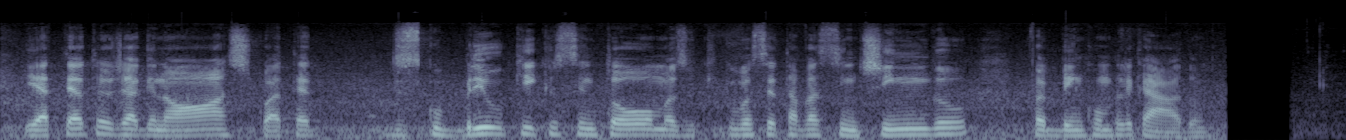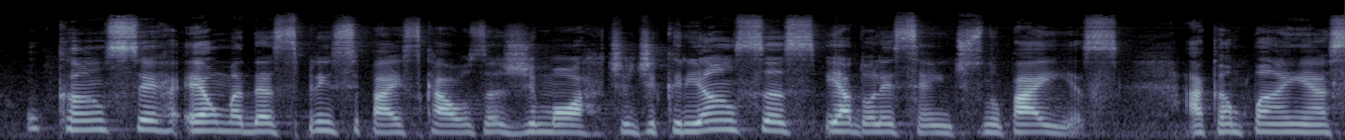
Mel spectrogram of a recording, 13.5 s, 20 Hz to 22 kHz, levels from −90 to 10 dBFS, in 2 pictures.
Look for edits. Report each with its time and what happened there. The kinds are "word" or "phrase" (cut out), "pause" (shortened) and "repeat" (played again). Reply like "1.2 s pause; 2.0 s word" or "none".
6.4 s pause

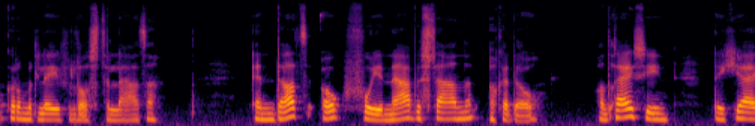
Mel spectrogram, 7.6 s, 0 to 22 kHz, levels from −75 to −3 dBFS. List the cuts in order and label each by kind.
3.2 s word; 5.0 s word; 6.1 s word

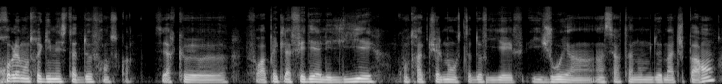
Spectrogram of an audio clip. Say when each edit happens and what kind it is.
2.4 s pause; 4.9 s phrase

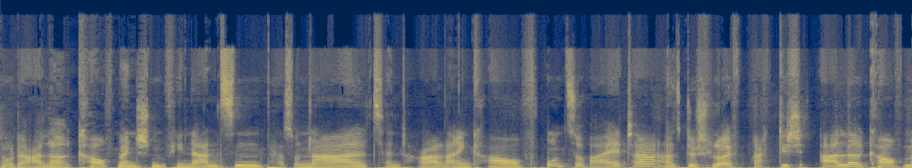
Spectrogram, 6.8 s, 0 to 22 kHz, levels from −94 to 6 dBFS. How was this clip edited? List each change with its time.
1.2 s word; 4.0 s word; 5.1 s word

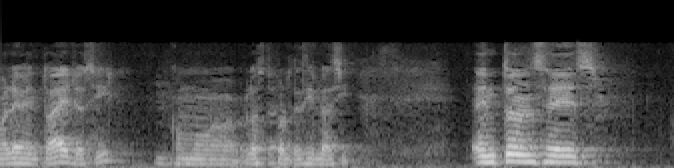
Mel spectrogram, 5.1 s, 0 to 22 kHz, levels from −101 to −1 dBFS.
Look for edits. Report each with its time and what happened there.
2.0 s word

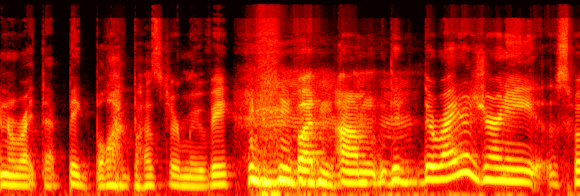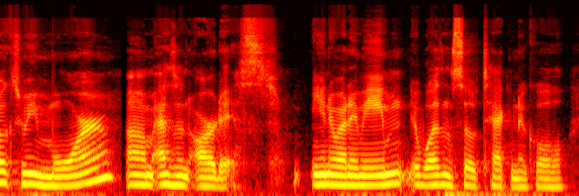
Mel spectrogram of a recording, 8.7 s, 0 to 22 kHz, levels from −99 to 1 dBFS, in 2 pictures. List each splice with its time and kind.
5.2 s pause

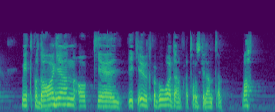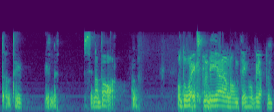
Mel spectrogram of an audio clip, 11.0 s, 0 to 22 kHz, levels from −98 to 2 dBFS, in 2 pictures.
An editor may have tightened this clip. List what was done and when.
none

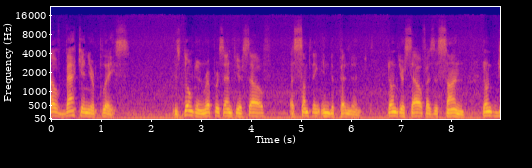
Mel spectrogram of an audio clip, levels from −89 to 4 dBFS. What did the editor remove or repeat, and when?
2.9 s phrase; 6.9 s word

